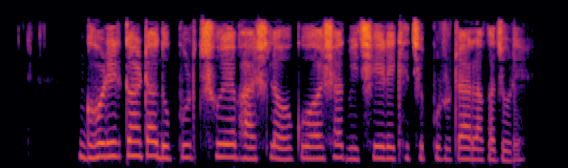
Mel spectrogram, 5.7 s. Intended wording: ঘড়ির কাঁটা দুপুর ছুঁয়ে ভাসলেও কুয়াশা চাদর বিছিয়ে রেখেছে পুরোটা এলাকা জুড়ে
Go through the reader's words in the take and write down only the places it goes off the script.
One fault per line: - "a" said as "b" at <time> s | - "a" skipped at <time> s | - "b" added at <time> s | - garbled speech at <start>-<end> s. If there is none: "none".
- "চাদর" skipped at 3.4 s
